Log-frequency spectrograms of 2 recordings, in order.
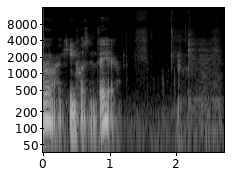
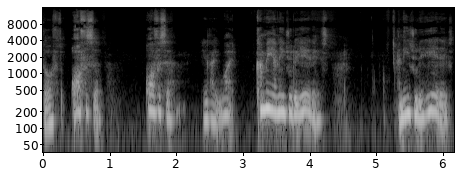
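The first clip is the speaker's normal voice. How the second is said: higher, louder calling out for the officer; urgent calling; 7 semitones higher, 5 dB louder than usual. Retold or imitated. Retold calling for help. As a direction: Gino calls the officer over from his hospital bed, in urgent mock shouts.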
